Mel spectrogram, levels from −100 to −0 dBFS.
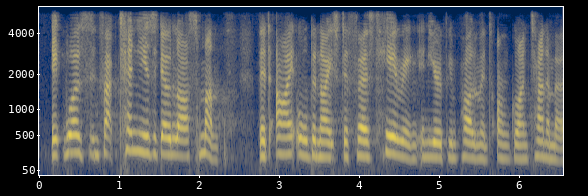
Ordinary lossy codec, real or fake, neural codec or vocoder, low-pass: none; fake; codec, 16 kHz, 1.1 kbps, Voila-Tokenizer; 5.4 kHz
